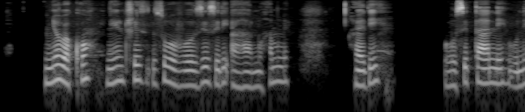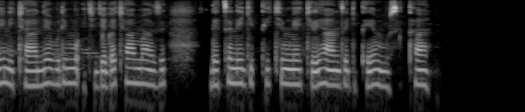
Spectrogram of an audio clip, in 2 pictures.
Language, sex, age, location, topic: Kinyarwanda, female, 25-35, Huye, health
